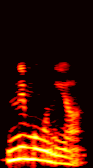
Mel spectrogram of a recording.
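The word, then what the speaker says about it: pneumonia: लेकिन यहाँ P जिनके सामने मतलब स्टार्टिंग वर्ड P है, जैसे PS, PN, PT, ऐसे वर्ड्स में P की साउंड हम नहीं देते।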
